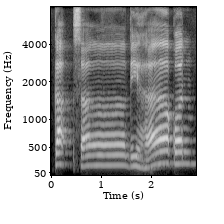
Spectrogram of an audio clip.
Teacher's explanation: حمزہ ساکنہ ہے اس لیے جھٹکا مار کر پڑھیں گے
